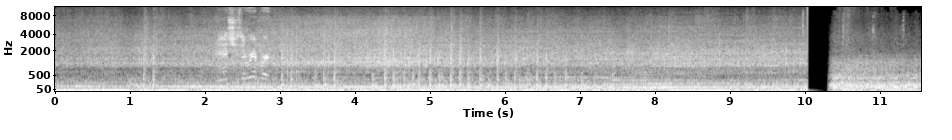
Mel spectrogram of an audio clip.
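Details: Mk6 GTI doing a hard freeway pull after replacement of a seized exhaust-side balance shaft, chain and tensioner: engine note climbs smoothly and evenly with no knocks, misses or clatter; healthy under load.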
